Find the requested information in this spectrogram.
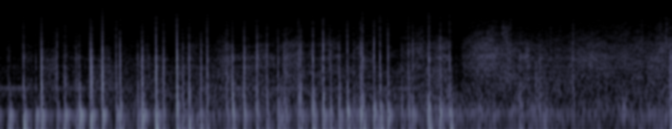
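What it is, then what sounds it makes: Hardcover book tapped and scratched with nails. A medium-size, solid hardcover book with a navy moth-and-moon printed cover is held upright on the microphone and tapped with long green-painted nails and fingertips. A quick run of sharp, dry taps with a low thump and almost no ring fills the first five and a half seconds. Then the nails and fingertips scratch across the cover in a steady, brighter rustle.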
